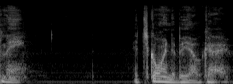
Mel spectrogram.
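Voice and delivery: low, soft, whispered promise; whispered reassurance. Acted. God whispering to the weary, soft hushed reassurance. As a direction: breathe it like a secret comfort. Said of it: "He whispers".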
